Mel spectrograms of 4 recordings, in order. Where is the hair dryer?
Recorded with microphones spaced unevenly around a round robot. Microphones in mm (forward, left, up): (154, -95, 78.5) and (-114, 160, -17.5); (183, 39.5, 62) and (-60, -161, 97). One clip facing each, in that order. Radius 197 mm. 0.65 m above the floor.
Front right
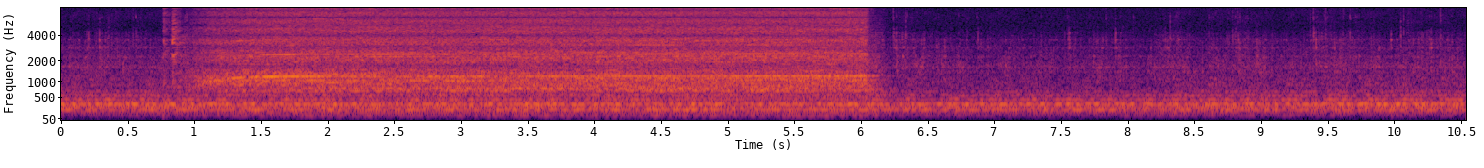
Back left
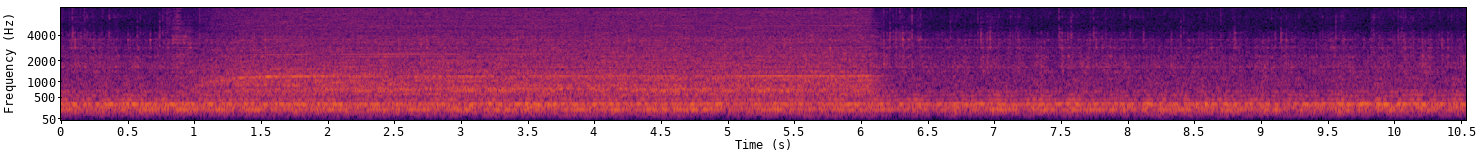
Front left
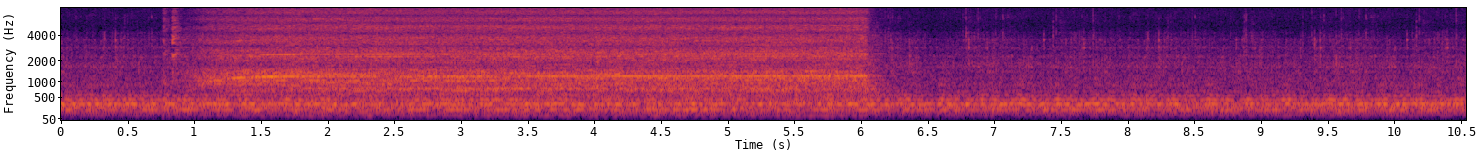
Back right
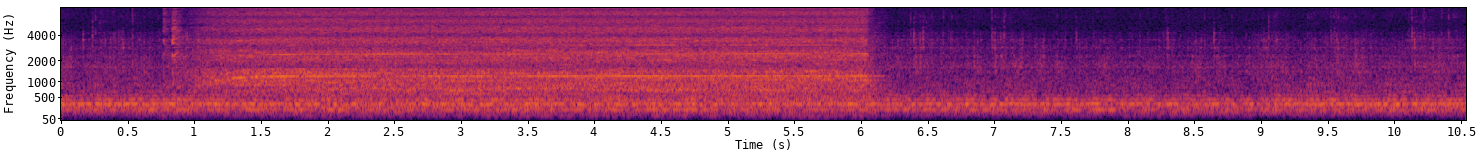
50° right, 2.5 m.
